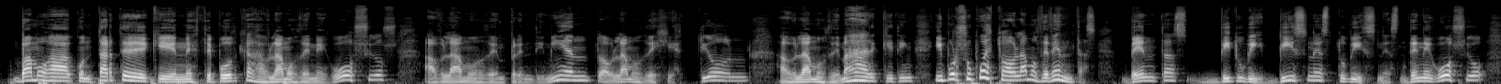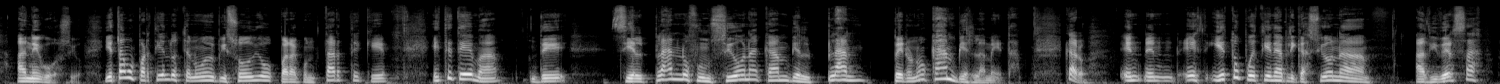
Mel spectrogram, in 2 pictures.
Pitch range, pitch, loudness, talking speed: 130-200 Hz, 170 Hz, -16 LUFS, 145 wpm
